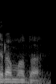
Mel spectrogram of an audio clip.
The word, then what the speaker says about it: Ramadã: Ramadã, em árabe, Hamadan, ou Ramadão, às vezes tem algumas... em português é Ramadã, com o tio no último A. Eles pronunciam desse jeito.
